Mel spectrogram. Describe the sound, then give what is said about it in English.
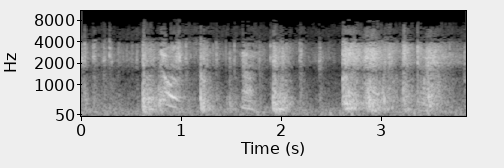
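A locked door is battered down: a series of heavy, irregular thuds against wood, building to a louder splintering crash near the end, with no speech over it. “I'll have to break it down.”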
